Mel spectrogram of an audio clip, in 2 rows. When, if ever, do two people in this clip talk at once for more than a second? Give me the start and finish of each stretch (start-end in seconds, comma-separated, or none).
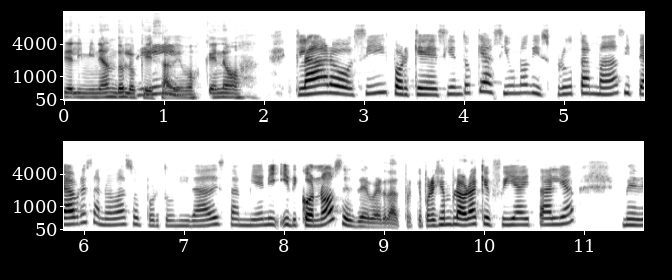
none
